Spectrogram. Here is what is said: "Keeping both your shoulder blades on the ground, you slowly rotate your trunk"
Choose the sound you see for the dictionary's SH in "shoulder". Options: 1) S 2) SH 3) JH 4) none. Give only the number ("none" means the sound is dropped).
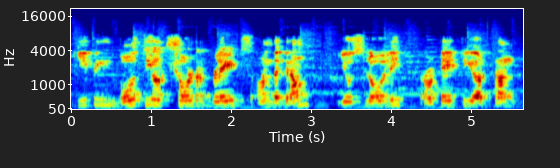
2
